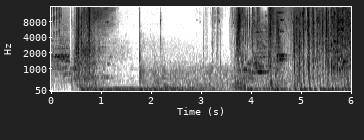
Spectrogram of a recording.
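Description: An ignite launcher fires in the video game Voidbreaker: sharp booming blasts and crackling bursts with rumbling low tails, separated by a quieter lull, loud and close with no talking.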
